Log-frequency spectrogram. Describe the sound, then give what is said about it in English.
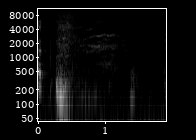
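A single sharp sneeze bursts out, followed by a fading breathy tail and quiet murmurs of voices; it sounds like a person imitating a sneeze. “Kraval sneezes.”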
